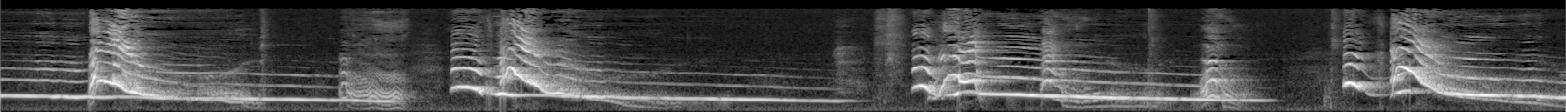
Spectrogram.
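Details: A pet Brussels Griffon, Chloe, sings when prompted: four long descending howls, roughly one every four seconds. Quick sharp yelping onsets and audible breaths fill the gaps.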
